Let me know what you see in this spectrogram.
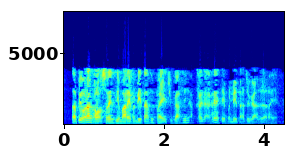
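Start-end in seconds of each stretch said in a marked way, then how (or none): none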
